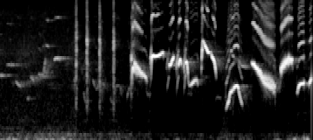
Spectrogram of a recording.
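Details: A white-rumped shama sings loudly in a fighting-song style meant to excite weaker birds: after scattered clicks, a rich burst of looping whistles, sweeping rises and falls packed closely together.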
